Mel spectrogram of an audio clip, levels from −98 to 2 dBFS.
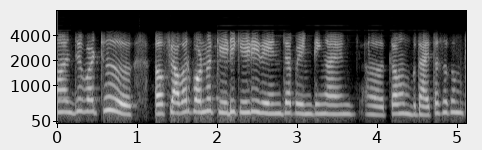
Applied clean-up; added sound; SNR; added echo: neural mask model DeepFilterNet 3.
